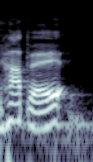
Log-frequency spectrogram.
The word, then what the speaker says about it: rapé: When I began going to ayahuasca ceremonies, I noticed that in addition to the uh, ayahuasca, the shaman was offering rapé. Uh, for those of you uh, wanting to do your own research on this, it's spelt like rape with a little accent over E.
